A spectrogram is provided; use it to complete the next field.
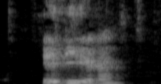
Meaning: third-person plural conditional of élire
- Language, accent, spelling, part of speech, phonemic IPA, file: French, Canada, éliraient, verb, /e.li.ʁɛ/, LL-Q150 (fra)-éliraient.wav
